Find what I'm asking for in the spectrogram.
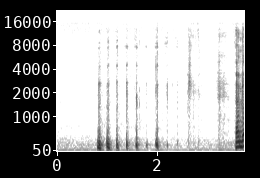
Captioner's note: Ketawa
